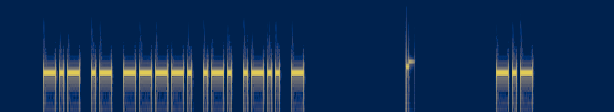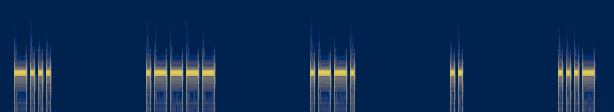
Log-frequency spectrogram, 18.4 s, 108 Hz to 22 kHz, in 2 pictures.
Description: Morse code, heard as a keyed tone, about 20 wpm, spaced as for 9 wpm, 700 Hz. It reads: KA9RLT KB1PIV
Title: USA Call Signs - 6 Characters - 8x Character Spacing - 20wpm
